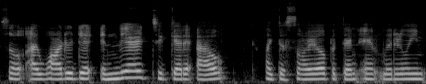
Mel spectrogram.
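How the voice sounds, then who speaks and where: The speaker keeps a moderate pace with monotone, flat intonation. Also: woman. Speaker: vlogger. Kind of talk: casual vlog talk.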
